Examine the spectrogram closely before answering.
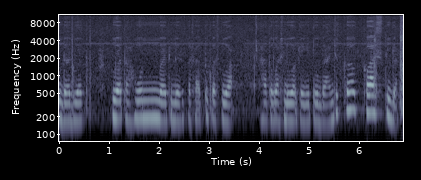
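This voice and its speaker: Soft-spoken and fairly low in pitch, a woman talks at a moderate pace with fairly even intonation. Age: 20s. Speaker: vlogger. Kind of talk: casual vlog storytelling.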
